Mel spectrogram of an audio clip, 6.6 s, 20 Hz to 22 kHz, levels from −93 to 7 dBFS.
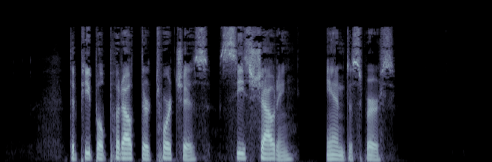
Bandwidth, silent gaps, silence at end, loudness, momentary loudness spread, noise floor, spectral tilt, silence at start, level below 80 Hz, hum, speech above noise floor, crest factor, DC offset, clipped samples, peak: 11.5 kHz; none; 1.35 s; -24 LUFS; 11 LU; under -90 dBFS; -4 dB/octave; 0.95 s; -48 dBFS; none; over 66 dB; 22 dB; under 0.1%; under 0.1%; -4 dBFS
